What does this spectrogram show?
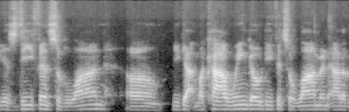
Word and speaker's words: Mekhi: Mekhi Wingo, Leonard Taylor, or Brandon Dorless. So apparently it's pronounced McKee. So we were all wrong.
